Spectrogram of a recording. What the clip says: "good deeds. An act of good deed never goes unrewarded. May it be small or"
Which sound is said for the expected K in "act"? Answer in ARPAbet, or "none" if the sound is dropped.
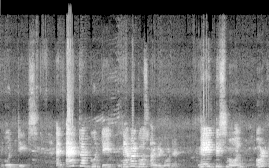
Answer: K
